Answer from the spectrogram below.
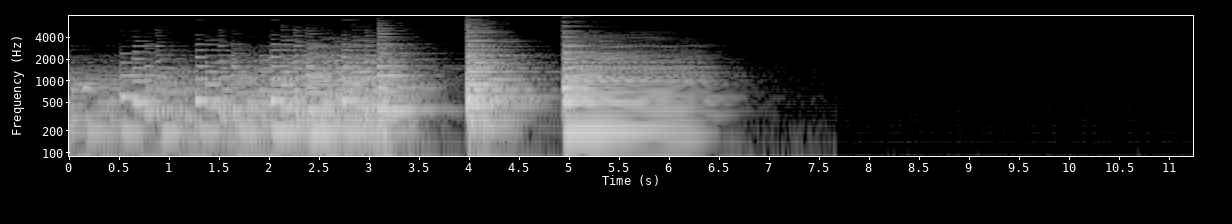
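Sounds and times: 
piano sonata in G major: 0.0s - 6.8s.

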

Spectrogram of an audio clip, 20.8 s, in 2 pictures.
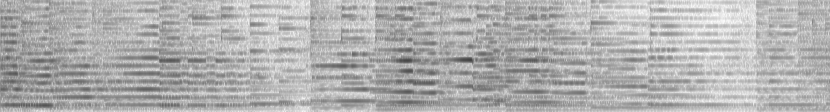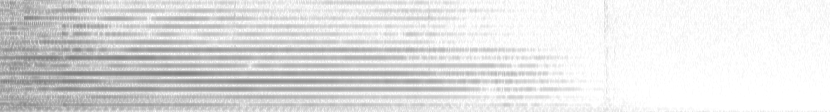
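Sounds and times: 
harpsichord: 0.0s - 12.9s
violin: 0.0s - 17.6s.

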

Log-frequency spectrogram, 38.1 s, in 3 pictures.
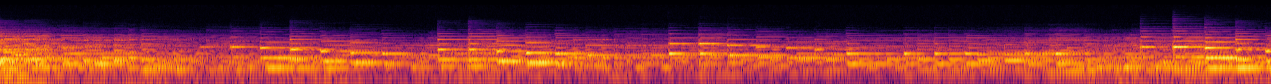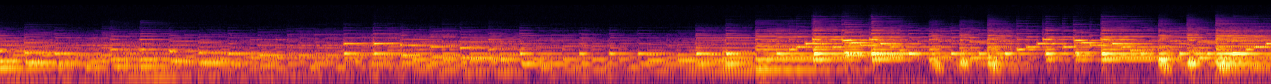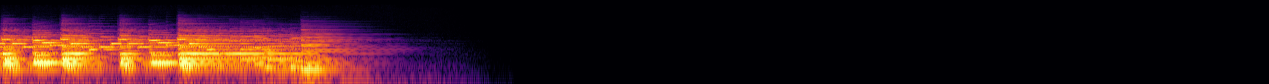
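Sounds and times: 
piano sonata: 0.0s - 30.0s.

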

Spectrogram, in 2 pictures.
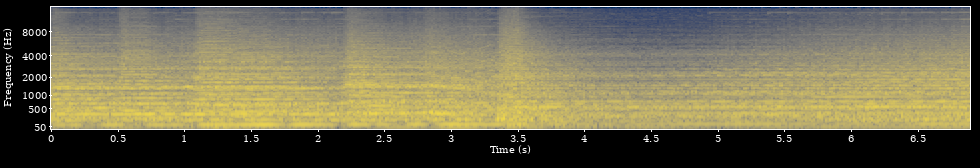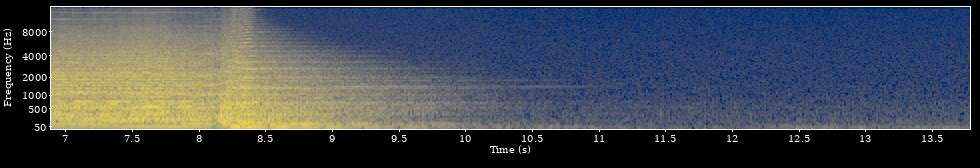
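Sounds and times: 
orchestra playing a symphony in F minor: 0.0s - 9.7s.

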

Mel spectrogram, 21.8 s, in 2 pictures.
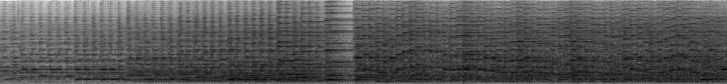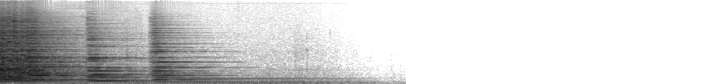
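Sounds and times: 
string quartet playing: 0.0s - 14.8s.

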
